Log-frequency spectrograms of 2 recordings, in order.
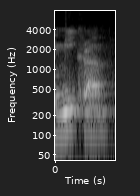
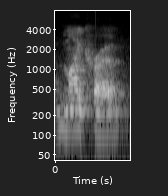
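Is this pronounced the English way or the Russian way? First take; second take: Russian; English. First: It is said with the Russian vowel. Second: It is said with the English vowel. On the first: "in Russian it would be mikro" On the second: "So we have micro"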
